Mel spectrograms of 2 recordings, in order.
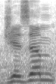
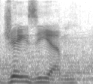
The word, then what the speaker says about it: JZM: Is my name pronounced Jizom? No, it's it's pronounced JZM.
